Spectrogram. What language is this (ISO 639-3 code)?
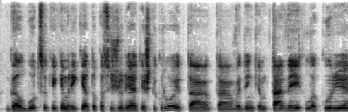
lit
